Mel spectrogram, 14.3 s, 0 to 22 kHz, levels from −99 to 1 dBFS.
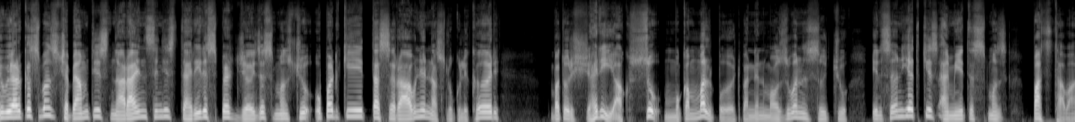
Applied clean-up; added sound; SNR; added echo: none; none; none; none.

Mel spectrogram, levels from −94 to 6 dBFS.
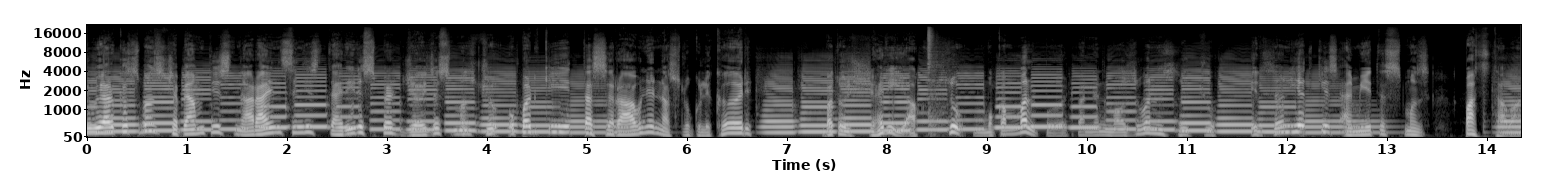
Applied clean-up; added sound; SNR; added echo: neural mask model RNNoise.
